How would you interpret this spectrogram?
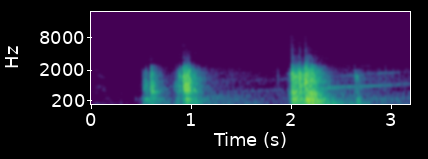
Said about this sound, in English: The door was closed very lightly in the studio, in keeping with the mood of the scene. But the control dial on the sound effects mic was not, and that was the result.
